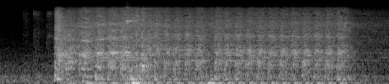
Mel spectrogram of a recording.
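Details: Fiat Panda with swapped Abarth Panda Turbo T-Jet engine: about three seconds of rhythmic, even cranking without catching; owner suspects fuel pressure though there is plenty of fuel; one fault code showing.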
